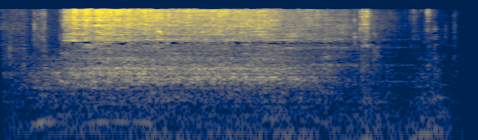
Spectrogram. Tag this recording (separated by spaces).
door elevator field-recording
